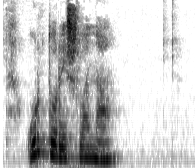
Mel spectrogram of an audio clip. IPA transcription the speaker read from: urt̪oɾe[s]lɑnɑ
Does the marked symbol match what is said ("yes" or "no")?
no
